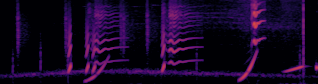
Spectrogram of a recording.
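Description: A short bright rising chime plays as an item is picked up.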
